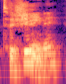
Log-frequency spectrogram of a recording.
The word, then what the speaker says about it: Tacchini: Is it Tacchini? – Yeah.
